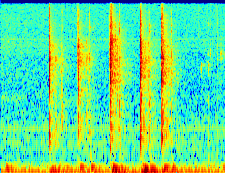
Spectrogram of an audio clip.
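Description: Fingers typing on a computer keyboard, a short burst of several sharp clicks in an uneven rhythm, up close over a low steady hum.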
